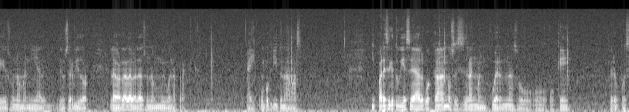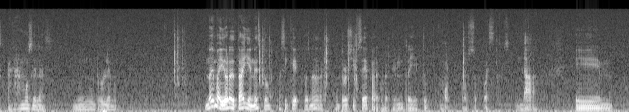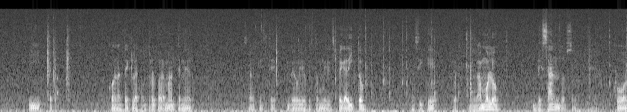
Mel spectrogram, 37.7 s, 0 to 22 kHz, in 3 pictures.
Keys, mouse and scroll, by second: 0.0-1.8 drag, 2.2-4.1 drag, 4.3 ctrl+click, 6.1 alt+Tab, 9.1 alt+Tab, 10.8 click, 11.5-11.8 ctrl+scroll up 2, 13.3-16.1 drag, 16.4 alt+Tab, 18.0 alt+Tab, 19.5 ctrl+shift+c, 21.2 click, 22.0-22.6 ctrl+scroll up 2, 23.1 click, 24.3-26.0 drag, 26.1 ctrl+z, 26.7-28.4 ctrl+drag, 28.8 ctrl+scroll down 2, 30.2 click, 30.8 ctrl+scroll up 2, 31.0 ctrl+click, 32.4 alt+Left, 34.4 alt+Right, 36.2 click, 37.3 alt+Left.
